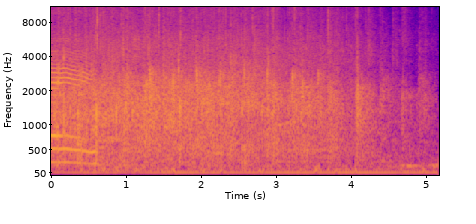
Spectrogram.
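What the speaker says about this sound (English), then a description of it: "So give yourselves a round of applause for that." Women at an empowerment brunch give themselves a round of applause: a full, steady burst of clapping from a close crowd that eases slightly toward the end.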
